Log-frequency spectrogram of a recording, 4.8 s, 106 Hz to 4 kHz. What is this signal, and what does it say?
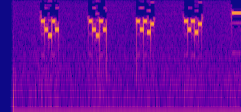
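Five-tone selective call (ZVEI), heard as quick runs of five tones, tones of about 70 ms. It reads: 85385 85385 85847 85847
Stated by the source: ZVEI five-tone selective call received by SDR.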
